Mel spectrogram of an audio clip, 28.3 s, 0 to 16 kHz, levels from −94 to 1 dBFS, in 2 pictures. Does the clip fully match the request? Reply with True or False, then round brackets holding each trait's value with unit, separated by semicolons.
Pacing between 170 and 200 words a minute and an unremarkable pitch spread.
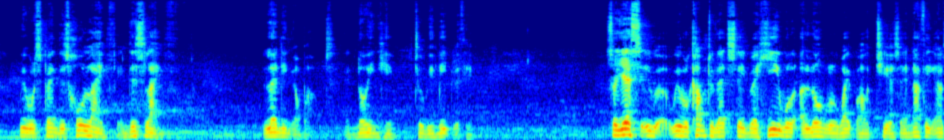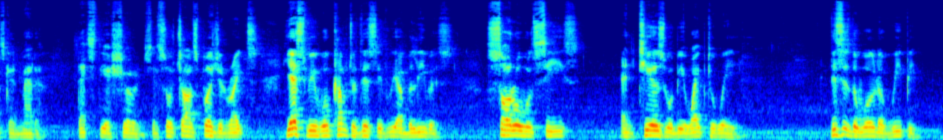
False (155 wpm; 3.6 semitones)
